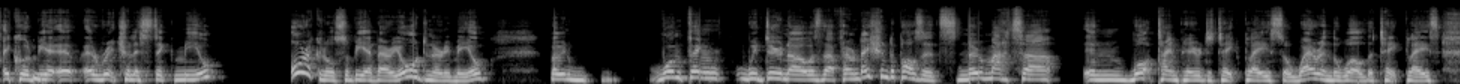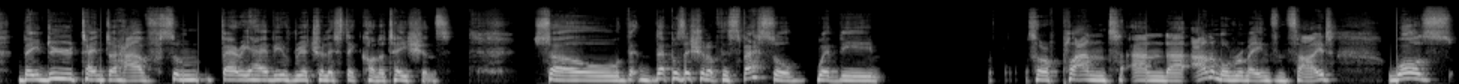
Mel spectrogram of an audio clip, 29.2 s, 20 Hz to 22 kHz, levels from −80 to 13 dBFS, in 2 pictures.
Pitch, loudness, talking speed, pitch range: 175 Hz, -19 LUFS, 150 wpm, 165-205 Hz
